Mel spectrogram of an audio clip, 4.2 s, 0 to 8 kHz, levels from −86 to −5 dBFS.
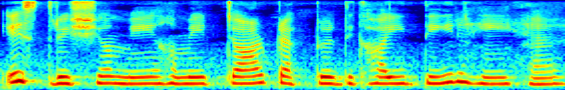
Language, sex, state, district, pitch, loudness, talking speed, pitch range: Hindi, female, Punjab, Fazilka, 220 Hz, -15 LUFS, 125 wpm, 215-230 Hz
